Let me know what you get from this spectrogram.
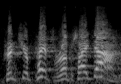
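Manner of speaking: ordinary delivery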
